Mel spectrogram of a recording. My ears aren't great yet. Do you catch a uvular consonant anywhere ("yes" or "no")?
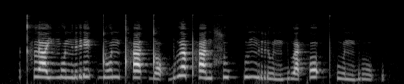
no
